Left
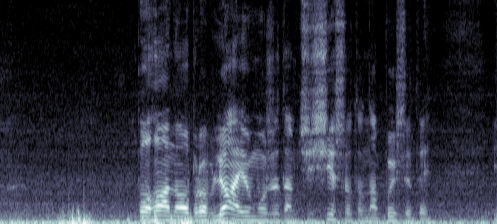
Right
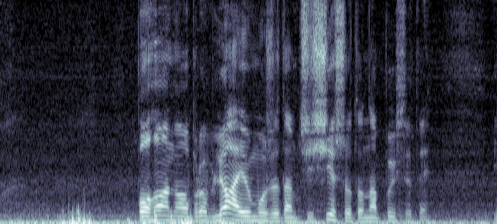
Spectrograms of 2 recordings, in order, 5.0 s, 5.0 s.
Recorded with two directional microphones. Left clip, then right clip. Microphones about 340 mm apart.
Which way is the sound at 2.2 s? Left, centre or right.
Right.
